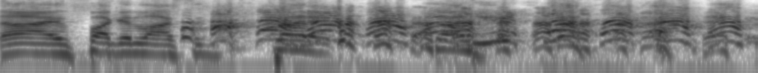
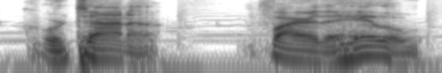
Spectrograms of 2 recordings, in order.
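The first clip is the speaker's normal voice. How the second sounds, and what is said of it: Master Chief character voice impression. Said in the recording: “his Master Chief impersonation.”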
